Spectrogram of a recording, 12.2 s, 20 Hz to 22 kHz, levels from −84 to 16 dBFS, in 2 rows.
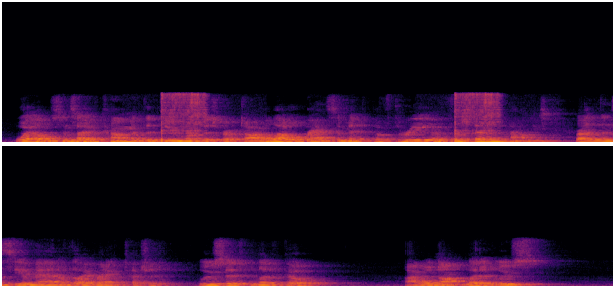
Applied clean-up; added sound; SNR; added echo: none; Fart; 12 dB; reverberation time 0.9 s.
